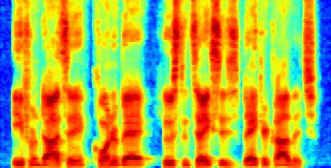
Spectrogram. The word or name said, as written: Ephraim Dotson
